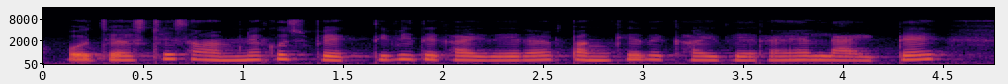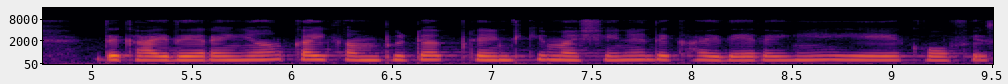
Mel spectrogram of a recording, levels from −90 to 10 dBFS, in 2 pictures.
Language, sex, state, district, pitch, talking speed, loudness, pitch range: Hindi, female, Chhattisgarh, Jashpur, 225 Hz, 215 wpm, -36 LUFS, 220-235 Hz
